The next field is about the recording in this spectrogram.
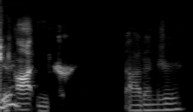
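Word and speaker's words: Jake Oettinger: Yeah, I need you to pronounce the goalie's name. Jake Ottinger? Jake Ottinger.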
